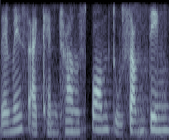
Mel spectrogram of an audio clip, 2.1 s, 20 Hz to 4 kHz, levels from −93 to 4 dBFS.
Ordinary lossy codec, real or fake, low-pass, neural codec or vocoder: none; real; 3.6 kHz; none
